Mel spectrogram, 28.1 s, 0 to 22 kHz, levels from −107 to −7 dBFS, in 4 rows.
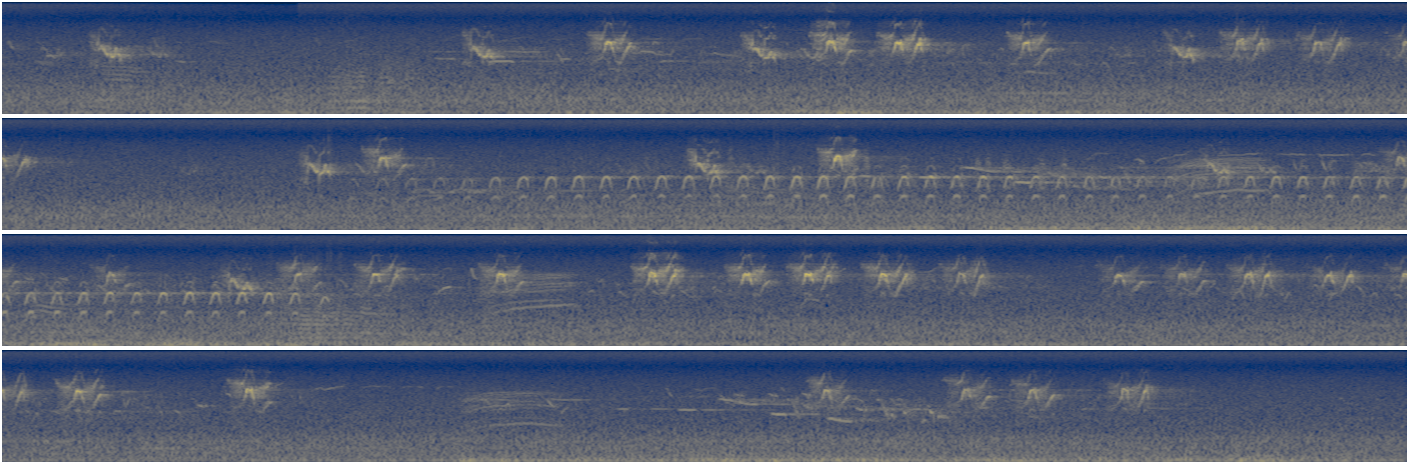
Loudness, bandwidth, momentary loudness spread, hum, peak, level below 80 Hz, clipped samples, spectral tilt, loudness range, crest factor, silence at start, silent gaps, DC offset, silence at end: -39 LUFS; over 20 kHz; 21 LU; none; -18 dBFS; -60 dBFS; under 0.1%; -1.5 dB/octave; 10 LU; 26 dB; 0 s; none; under 0.1%; 0 s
